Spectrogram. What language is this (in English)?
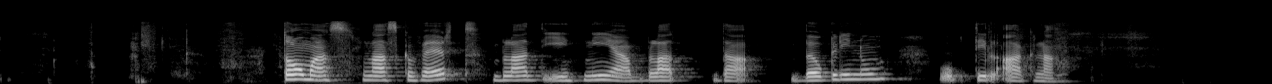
Icelandic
